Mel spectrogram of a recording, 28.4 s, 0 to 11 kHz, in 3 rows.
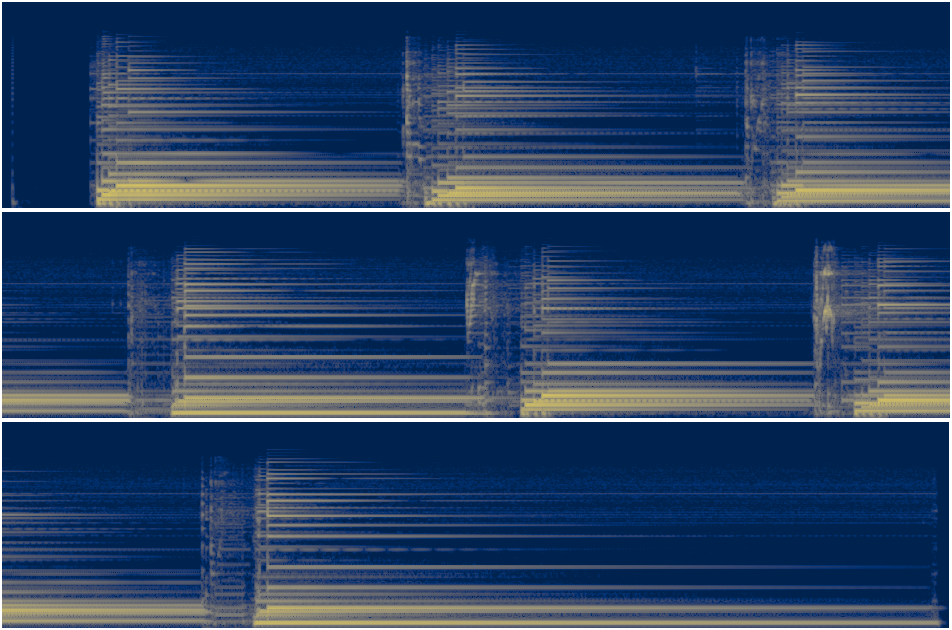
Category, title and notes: Music > Solo instrument
Guitar Hollowbody loop 70 bpm A maj 3
Some jazzy chords on my guitar
Chords, Epiphone, Guitar, Jazz, Soft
